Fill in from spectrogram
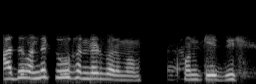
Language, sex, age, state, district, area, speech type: Tamil, female, 18-30, Tamil Nadu, Tiruvarur, rural, conversation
